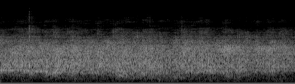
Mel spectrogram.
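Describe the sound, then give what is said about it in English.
An audience claps together for a woman speaker in a steady, dense wash of applause, sustained at an even level for the whole stretch with no voices standing out. “So if we're going to clap, let's all do it. Give her a round of applause.”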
